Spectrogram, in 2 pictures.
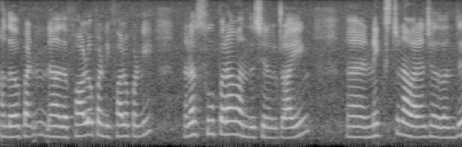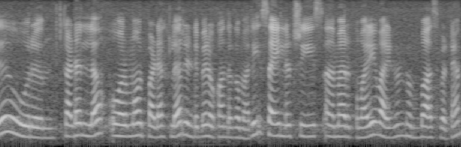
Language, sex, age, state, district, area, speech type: Tamil, female, 18-30, Tamil Nadu, Tiruchirappalli, rural, spontaneous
